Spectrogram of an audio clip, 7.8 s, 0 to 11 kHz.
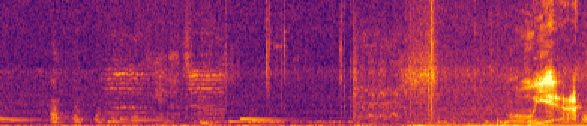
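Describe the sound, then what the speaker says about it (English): A 2019 Ford Super Duty truck cold-starts after some quieter handling noises: the engine cranks and catches about two-thirds of the way through, then settles into a loud, rough idle nearby. "So I'll give you a little bonus cold start."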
